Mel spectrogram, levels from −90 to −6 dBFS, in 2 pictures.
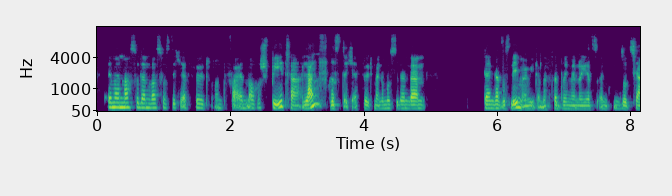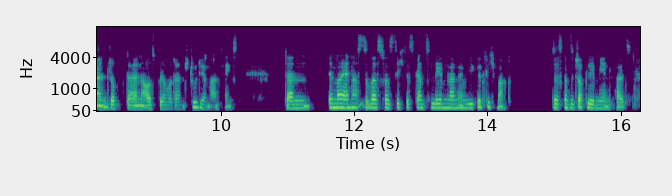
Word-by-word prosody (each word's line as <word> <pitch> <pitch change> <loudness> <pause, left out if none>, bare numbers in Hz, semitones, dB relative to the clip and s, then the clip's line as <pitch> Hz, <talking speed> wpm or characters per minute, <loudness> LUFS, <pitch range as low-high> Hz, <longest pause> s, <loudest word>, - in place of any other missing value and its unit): Immerhin 200 0 +7
machst 200 +2 +4
du - - +1
dann 185 -1 +2
was, 185 0 0
was 175 - -8
dich - - -6
erfüllt 175 -2 -3
und 170 -3 -10
vor - - 0
allem 170 - -1
auch 175 +1 -3
später 185 -7 +3
langfristig 160 - +4
erfüllt. 150 -3 -3
Ich - - -39
meine, 145 0 -3
du 155 - -5
musst 165 - -4
du - - -3
dann 160 -1 -1
dein 155 0 +5 0.9
dein 160 -1 +3
ganzes 155 -2 0
Leben 200 - +7
irgendwie 255 +1 -1
damit 220 +3 -4
verbringen, 150 -2 -2
wenn 135 0 -2
du 135 - 0
jetzt 135 0 -4
einen 135 - -6 0.2
sozialen 135 -1 +2
Job, 160 -1 -2
deine 140 - 0
Ausbildung 150 -1 -4
oder 145 0 -8
'n - - -15
Studium 200 -5 -3
anfängst. - - -10 0.7
Dann 165 +9 0 0.3
immerhin 185 -1 +4
hast 185 - -5
du - - 0
was, 180 -1 +1
was 180 -1 -1
dich 180 -2 -6
das 180 - -7
ganze 175 +1 -3
Leben 180 0 0
lang 175 0 -1
irgendwie 170 0 -3
glücklich 210 +4 -3
macht. - - -6 0.6
Das 175 -1 -2
ganze 175 -2 -2
Job 180 - +1
Leben 165 -3 +1
jedenfalls. 80 0 -5
170 Hz, 215 wpm, -27 LUFS, 155-185 Hz, 0.9 s, Immerhin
